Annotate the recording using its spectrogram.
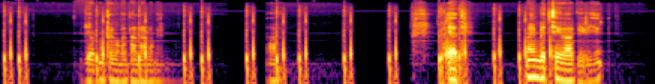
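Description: A man talks with animation through a microphone, close by.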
